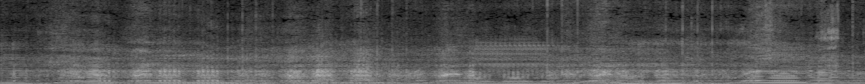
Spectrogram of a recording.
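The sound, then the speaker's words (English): A distorted electric guitar plays steady, chugging riffs through the Amplitube amp simulator app on an iPad, fed through an iRig interface, loud with a thick, buzzing tone that fills the whole clip without any voices. “This is Amplitube. So the guitar signal is from the molt.”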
